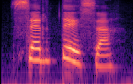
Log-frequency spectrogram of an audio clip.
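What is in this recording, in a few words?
"certeza", Spanish, slow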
